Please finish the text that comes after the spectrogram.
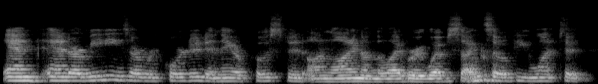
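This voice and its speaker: A woman with a mellow voice chairs a public meeting politely and by the book. The room is echoey. She is picked up from a distance. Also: low voice, fairly even intonation, normal speed, dull audio. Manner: polite and procedural. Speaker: board chair.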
